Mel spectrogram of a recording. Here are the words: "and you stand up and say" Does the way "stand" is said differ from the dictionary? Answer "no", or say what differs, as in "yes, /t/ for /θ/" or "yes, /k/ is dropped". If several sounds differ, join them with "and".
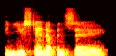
no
